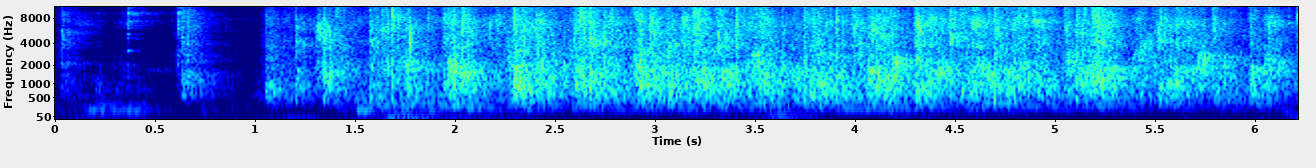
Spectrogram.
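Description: Congregation applauding: a few scattered claps, then general clapping that fills in about a second in and holds steady.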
